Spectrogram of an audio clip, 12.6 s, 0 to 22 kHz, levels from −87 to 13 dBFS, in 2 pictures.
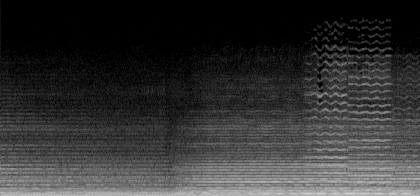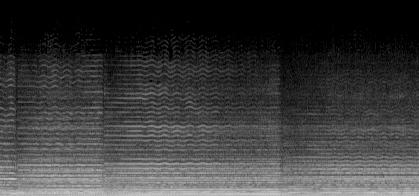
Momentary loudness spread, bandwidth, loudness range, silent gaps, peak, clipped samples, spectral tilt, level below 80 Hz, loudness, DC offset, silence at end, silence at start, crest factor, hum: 7 LU; 15.5 kHz; 4 LU; none; 0 dBFS; under 0.1%; -6 dB/octave; -20 dBFS; -12 LUFS; under 0.1%; 0 s; 0 s; 12 dB; none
